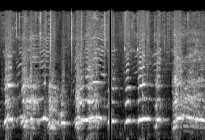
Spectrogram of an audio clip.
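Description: Dogs whining and howling, about six loud pitched cries in quick succession: the excited greeting of dogs that missed their owner.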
